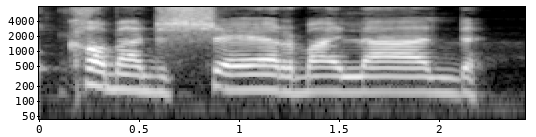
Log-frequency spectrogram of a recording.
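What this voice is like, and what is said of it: Jumble of many put-on accents. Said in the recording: “it's every accent. I just did all of them all together.”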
